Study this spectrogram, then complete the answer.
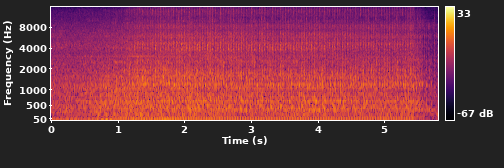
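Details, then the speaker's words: Car started cold after replacing bushings: idle is lumpy and uneven, stumbling, then shuts off. Rough cold idle; owner blames the spark plugs, not confirmed. "Well, it's ok, but you can hear what I'm saying. Start it! It's a bit bumpy, in the cold because of the spark plugs, but I think we'll solve it later."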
